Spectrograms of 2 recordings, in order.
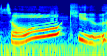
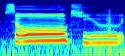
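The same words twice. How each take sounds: First: It is said in a special voice with breathiness. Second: It is said in an ordinary everyday voice. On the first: "you say it in a very particular voice" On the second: "I usually say like"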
